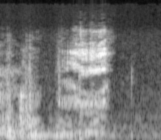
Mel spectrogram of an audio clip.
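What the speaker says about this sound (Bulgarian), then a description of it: "Само набързо ще убия едно прасе." A video game pig squeals and grunts while it is being killed, one short oinking burst after a brief grunt, clear but fairly quiet, then a faint tail and near silence.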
